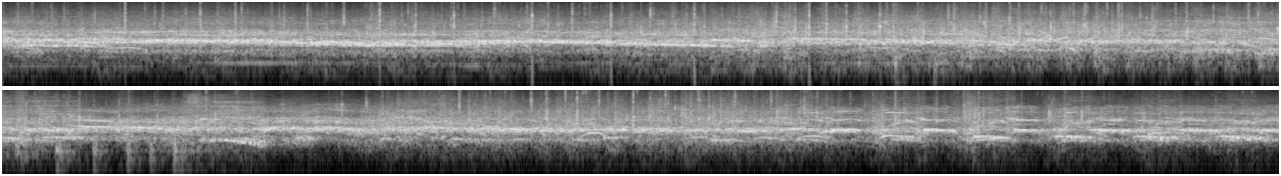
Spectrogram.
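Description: A crowd of fans cheers and shouts nearby.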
